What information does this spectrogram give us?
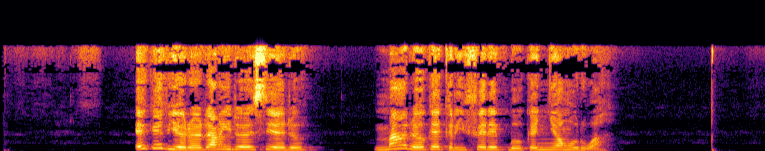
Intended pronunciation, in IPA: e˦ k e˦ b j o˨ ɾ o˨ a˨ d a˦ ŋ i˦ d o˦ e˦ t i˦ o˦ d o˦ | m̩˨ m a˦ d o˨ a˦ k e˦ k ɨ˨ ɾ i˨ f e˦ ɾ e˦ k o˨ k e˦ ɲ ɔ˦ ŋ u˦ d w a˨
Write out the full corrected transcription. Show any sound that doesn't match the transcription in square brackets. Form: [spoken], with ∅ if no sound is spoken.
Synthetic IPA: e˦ k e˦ b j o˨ ɾ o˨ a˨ d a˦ ŋ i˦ d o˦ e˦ [s] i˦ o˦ d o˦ | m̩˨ m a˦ d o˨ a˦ k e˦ k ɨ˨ ɾ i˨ f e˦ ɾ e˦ [k͡p] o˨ k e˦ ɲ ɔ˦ ŋ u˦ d w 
